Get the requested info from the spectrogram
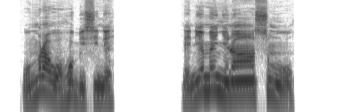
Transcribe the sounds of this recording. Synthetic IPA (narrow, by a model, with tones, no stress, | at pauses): wɔ˨mɪ̃˦a˨wɔ˨ɦɔ˦be˨si˦nɛ̃˦ | nɛ̃˨nĩ˦ɛ̃˦mæ̃˦ɲĩ˨nãː˦sʊ̃˦m̃˨wɔ̰˨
